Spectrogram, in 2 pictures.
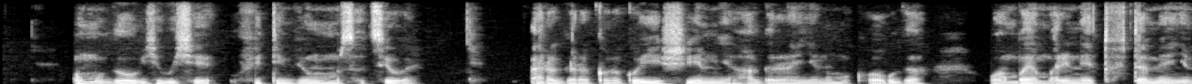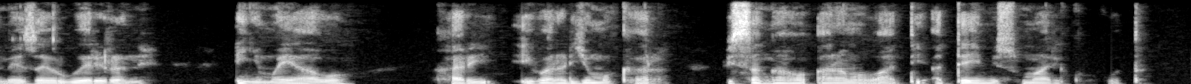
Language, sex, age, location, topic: Kinyarwanda, male, 18-24, Huye, health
